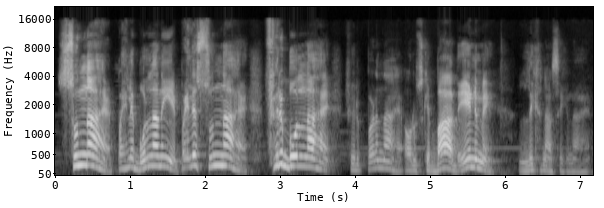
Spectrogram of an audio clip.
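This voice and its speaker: Guy teaching a lesson, pushes every point, voice bounces all over, a bit high. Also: slightly rough. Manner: emphatic, repeats and lists key points for stress. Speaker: English-speaking coach. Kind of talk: motivational lesson to camera.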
